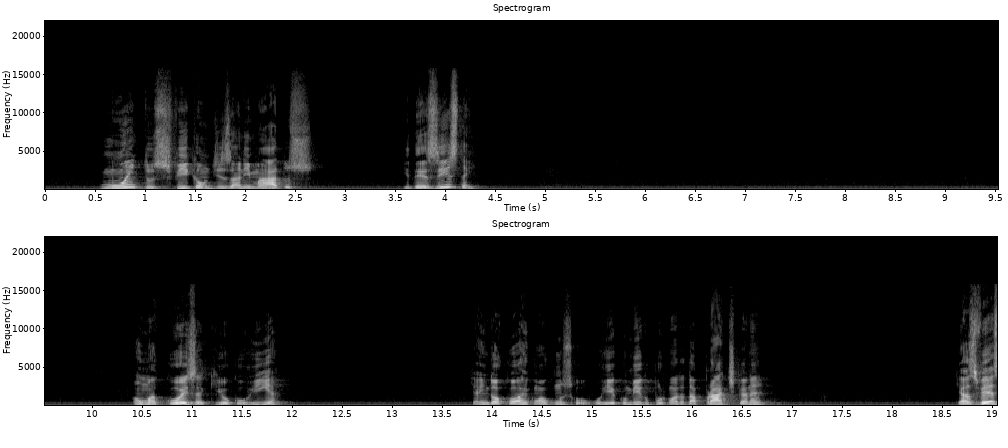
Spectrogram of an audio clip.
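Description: A man speaks into a microphone with measured pauses, his voice carried over a loudspeaker.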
